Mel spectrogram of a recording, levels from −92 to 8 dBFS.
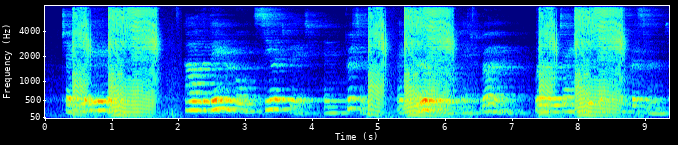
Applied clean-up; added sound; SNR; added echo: none; Fart; 4 dB; reverberation time 1.1 s.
